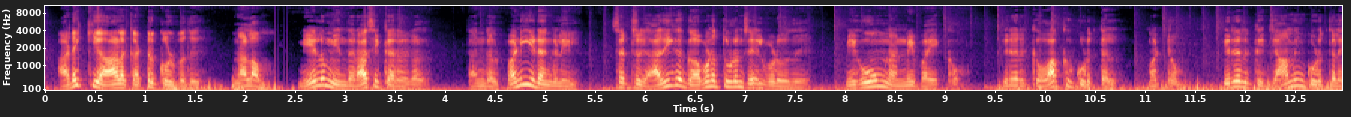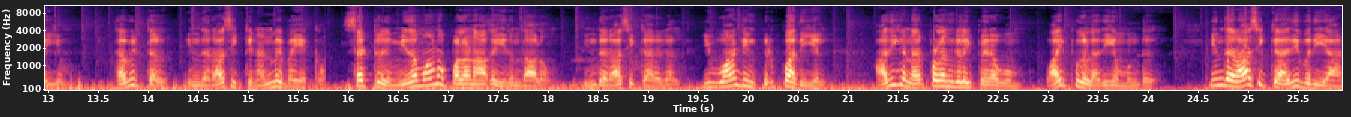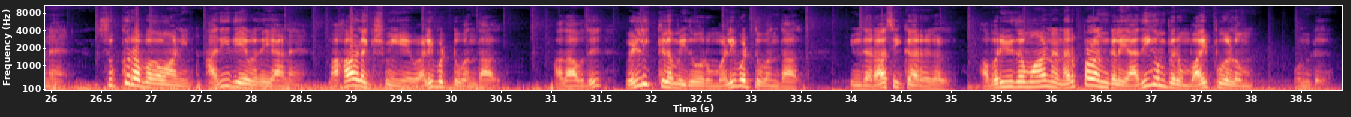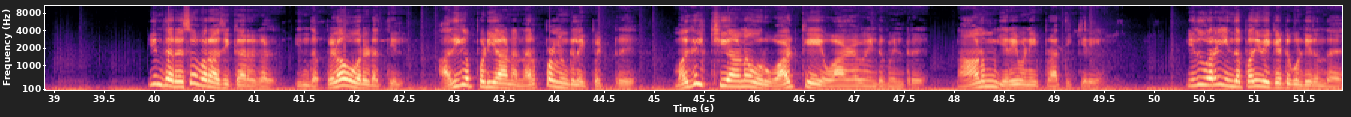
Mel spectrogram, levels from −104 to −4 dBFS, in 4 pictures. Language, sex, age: Tamil, male, 20-39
